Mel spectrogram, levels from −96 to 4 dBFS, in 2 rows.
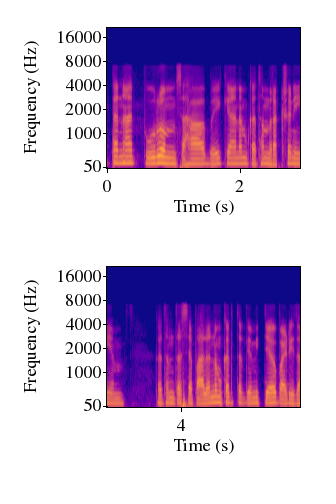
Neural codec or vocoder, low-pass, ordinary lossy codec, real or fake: codec, 16 kHz, about 1 kbps, DyCAST, with the encoder's durations; 7.2 kHz; none; fake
